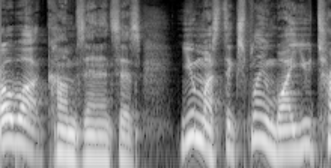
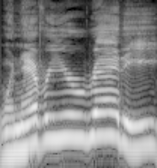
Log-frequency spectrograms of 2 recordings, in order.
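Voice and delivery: loud yelling, pitched up; 6 semitones higher than usual. Retelling a match, imitating Liv Morgan yelling. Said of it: "And then she yells".

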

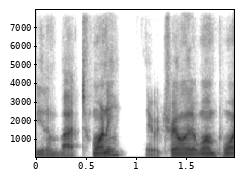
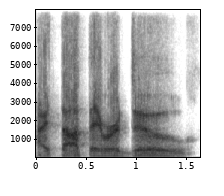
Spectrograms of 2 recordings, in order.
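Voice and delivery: loud, creaky, crusty cartoon croak; 2 semitones higher, 7 dB louder than usual. Making a betting pick, quoting a Simpsons bettor who backed the Generals, crusty voice from The Simpsons. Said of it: "my best crusty voice from The Simpsons".

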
